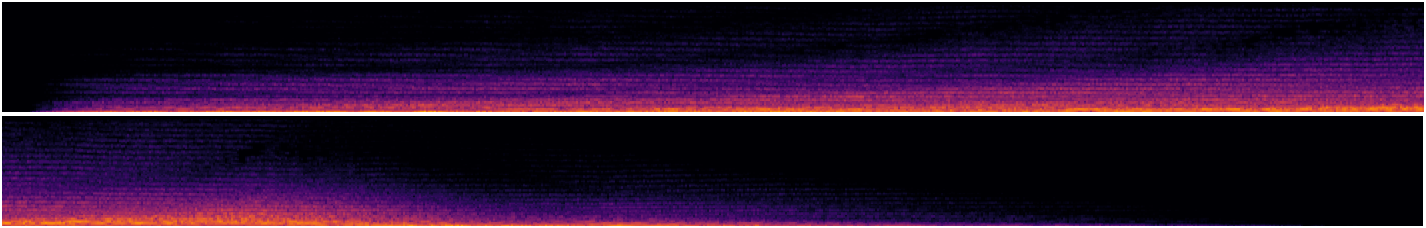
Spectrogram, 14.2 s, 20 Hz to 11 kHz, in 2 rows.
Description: Som de fantasma 2.mp3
